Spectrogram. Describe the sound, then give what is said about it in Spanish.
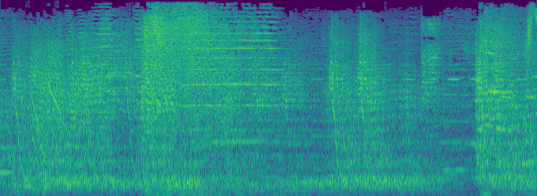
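Gunfire strikes control systems during a shootout with guards, setting off smoke and sparks. A dense, loud, continuous barrage of blasts, crashes and impacts runs throughout, with no talking. “Luke y Han disparan sobre los guardias, el oficial y los sistemas de control. Disparan contra las instalaciones del control, creando nubes de humo y chispas.”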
